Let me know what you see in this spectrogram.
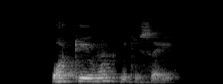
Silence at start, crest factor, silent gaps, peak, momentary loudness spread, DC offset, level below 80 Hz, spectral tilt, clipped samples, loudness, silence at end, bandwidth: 0.55 s; 16 dB; none; -12 dBFS; 15 LU; under 0.1%; -68 dBFS; -7 dB/octave; under 0.1%; -27 LUFS; 0.5 s; 7.6 kHz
